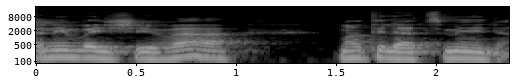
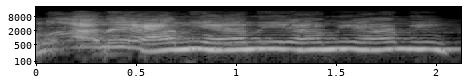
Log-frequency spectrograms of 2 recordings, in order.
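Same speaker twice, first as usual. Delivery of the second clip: put-on very high, rapid, excited, eager kids voices; 4 dB louder than usual. Telling a story about a classroom, the speaker acts out the children all eagerly calling out at once, imitating eager kids. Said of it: "כולם מצביעים בהתלהבות".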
